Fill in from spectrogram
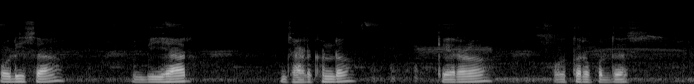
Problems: constant background noise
